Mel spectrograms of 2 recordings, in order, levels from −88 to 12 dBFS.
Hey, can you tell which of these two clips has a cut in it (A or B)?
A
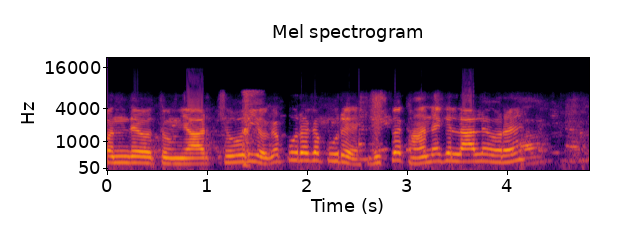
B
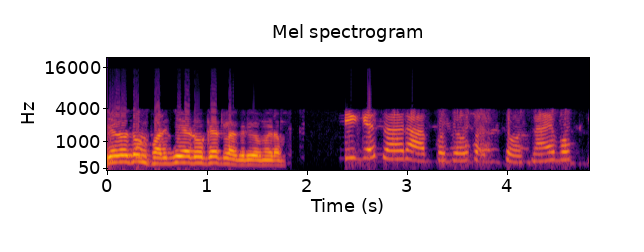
A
